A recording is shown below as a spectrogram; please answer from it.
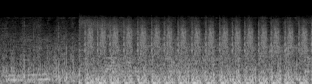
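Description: Gunfire in a Baldi's Basics mod video game, a rapid continuous burst of loud machine-gun-like shots repeating steadily throughout, with a short quieter lead-in before the firing starts.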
